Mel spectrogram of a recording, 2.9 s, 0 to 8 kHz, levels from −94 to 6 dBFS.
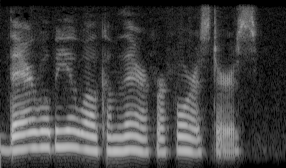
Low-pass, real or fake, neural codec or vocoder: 7.2 kHz; real; none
